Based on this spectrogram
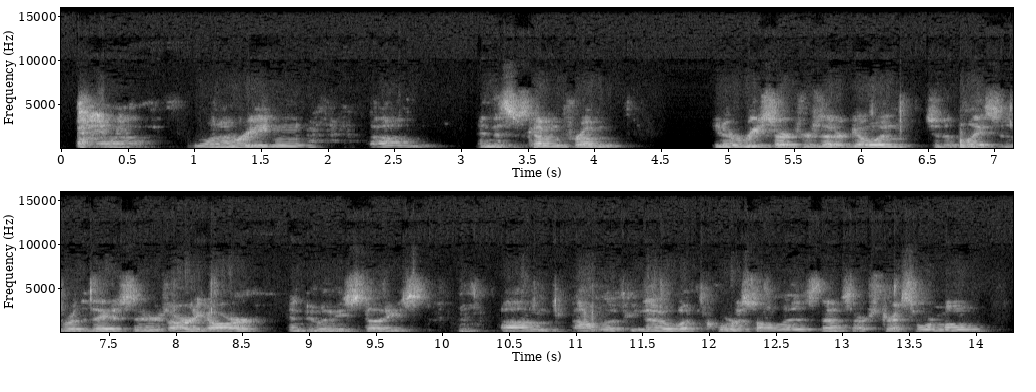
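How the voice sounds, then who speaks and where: A shaky man with an American accent, medium-pitched, with monotone, flat intonation and a moderate pace. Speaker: public commenter at county meeting. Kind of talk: public comment. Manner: shaky, hesitant.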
